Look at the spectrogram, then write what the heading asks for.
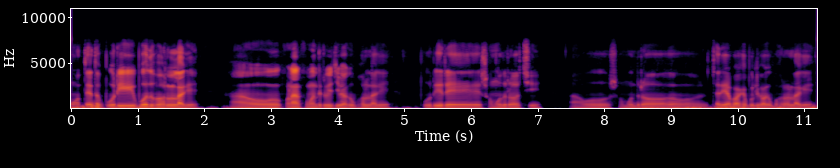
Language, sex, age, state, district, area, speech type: Odia, male, 18-30, Odisha, Kalahandi, rural, spontaneous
